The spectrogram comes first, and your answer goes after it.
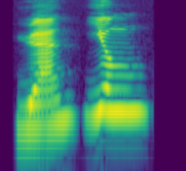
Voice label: "yuan2 ying1", Chinese

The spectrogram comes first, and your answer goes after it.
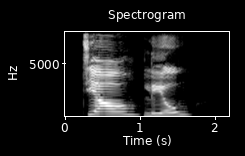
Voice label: "jiao1 liu2", Chinese

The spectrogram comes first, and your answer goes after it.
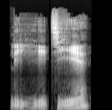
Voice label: "lijie", Chinese

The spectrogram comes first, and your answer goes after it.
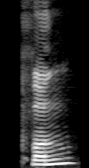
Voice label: "feng2", chinese

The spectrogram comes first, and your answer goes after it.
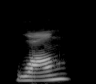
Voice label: "wang2", chinese

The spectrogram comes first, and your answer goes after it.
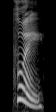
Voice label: "zui", Chinese

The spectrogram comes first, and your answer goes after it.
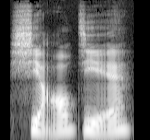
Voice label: "xiao3jie5", Chinese

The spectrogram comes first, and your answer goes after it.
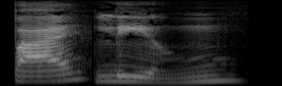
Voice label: "bailing", chinese

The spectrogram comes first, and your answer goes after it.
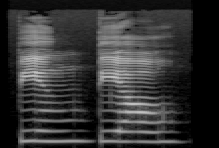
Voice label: "bing1 diao1", chinese

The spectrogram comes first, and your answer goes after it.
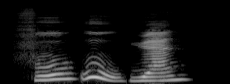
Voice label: "fu2wu4yuan2", Chinese

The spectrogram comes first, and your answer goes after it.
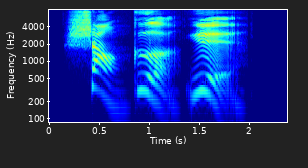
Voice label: "shang4ge5xing1qi1", Chinese

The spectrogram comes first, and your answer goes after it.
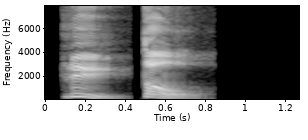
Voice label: "lv dou", Chinese

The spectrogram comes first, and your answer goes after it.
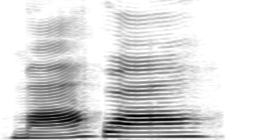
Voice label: "ma2 hua1", Chinese; 天津麻花

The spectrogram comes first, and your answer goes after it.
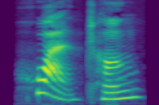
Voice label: "huancheng", Chinese

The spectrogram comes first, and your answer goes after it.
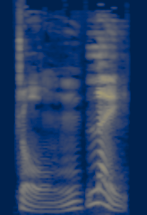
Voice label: "zhonglei", Chinese

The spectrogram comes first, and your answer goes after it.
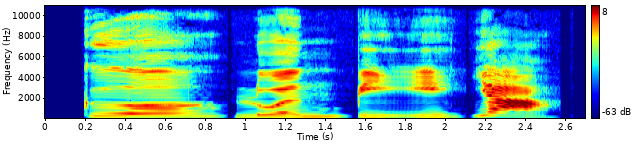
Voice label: "ge1 lun2 bi3 ya4", Chinese

